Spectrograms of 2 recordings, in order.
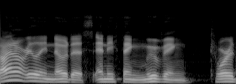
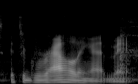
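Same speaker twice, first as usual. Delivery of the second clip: really quiet, low, hushed, barely-there murmur; 4 semitones lower, 8 dB quieter than usual. Retelling a moment, the speaker answers a confused man about a growling animal; really quiet voice. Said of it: "in a really quiet voice".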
